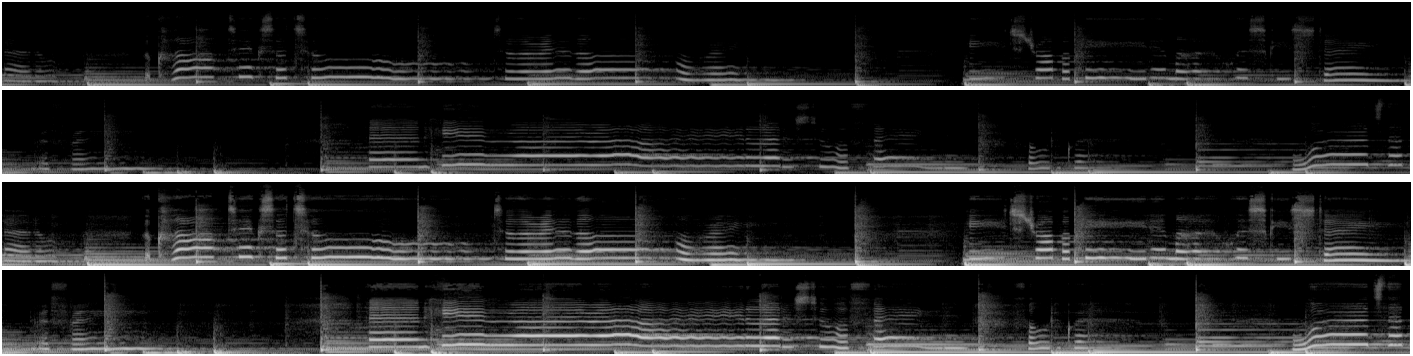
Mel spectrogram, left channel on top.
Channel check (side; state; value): left; quieter; 12.7 dB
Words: The clock ticks a tune to the rhythm of rain. Each drop a beat in my whiskey-stained refrain. And here I write letters to a fading photograph, words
